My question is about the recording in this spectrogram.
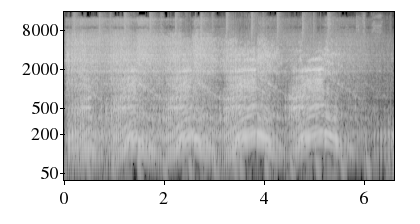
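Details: Old motorcycle twin after carburetor cleaning, air box and filter work, plugs and fuel lines addressed: four clean revs rising and falling smoothly with no stumble, pop or hesitation; proper fuelling across the rev range.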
